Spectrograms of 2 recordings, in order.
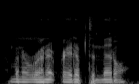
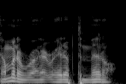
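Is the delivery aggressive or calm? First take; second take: calm; aggressive. First: It is said in a calm, mild way. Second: It is said in an aggressive, forceful way. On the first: The speaker calls it right. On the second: The speaker calls it wrong.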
